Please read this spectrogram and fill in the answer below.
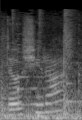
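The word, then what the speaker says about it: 도시락: It's called dosirak? Yes. Am I pronouncing that right?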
